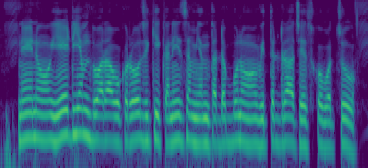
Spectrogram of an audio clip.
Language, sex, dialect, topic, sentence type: Telugu, male, Southern, banking, question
